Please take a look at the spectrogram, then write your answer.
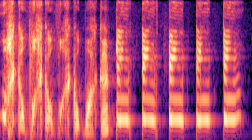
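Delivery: whispered waka then high dinging; Looney Tunes bell dings; cartoon sound effects. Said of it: "go Looney Tunes".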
